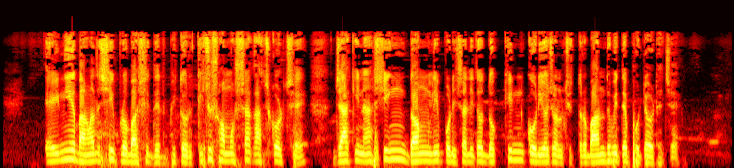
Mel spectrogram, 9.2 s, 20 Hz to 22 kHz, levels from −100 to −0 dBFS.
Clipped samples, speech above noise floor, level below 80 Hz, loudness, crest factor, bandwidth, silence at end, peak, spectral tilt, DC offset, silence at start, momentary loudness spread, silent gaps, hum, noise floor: under 0.1%; 40 dB; -46 dBFS; -17 LUFS; 18 dB; 11.5 kHz; 0.25 s; 0 dBFS; -3.5 dB/octave; under 0.1%; 0.55 s; 8 LU; none; none; -57 dBFS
